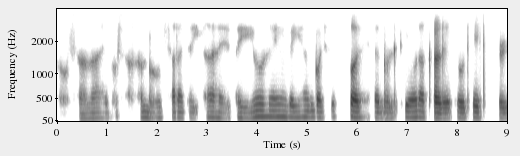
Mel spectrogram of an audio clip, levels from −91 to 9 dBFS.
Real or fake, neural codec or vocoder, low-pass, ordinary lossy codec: fake; codec, 24 kHz, 0.9 kbps, WavTokenizer, large speech release; 3.6 kHz; none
